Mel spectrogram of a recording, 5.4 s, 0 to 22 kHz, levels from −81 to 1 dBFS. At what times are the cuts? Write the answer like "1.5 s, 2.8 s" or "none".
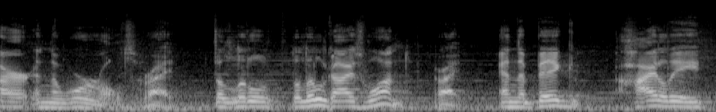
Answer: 1.4 s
